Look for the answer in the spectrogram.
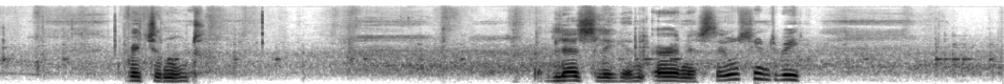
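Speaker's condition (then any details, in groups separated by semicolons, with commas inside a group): No condition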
